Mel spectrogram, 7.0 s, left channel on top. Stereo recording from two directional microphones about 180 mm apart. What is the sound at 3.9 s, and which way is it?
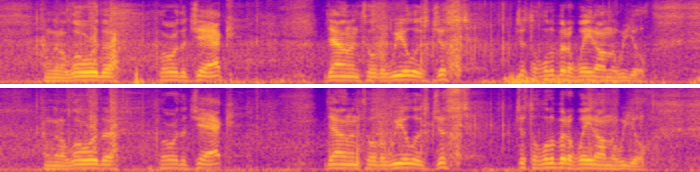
Speech, 45° right (ahead or behind).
